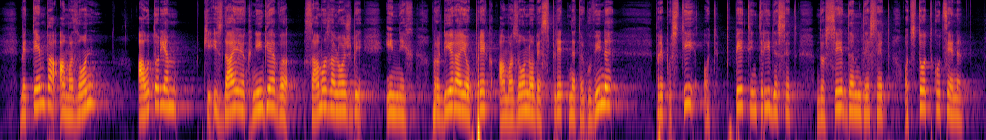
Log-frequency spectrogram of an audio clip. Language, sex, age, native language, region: Slovenian, female, 30-49, Slovenian, Savinja region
